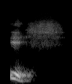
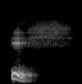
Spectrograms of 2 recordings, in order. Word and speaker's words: ich: in huge okay so examples of the softer sound is the word for i in german which is ish ish it is pronounced differently in different accents um so there are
